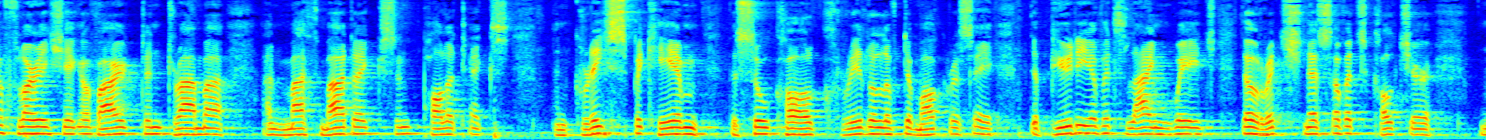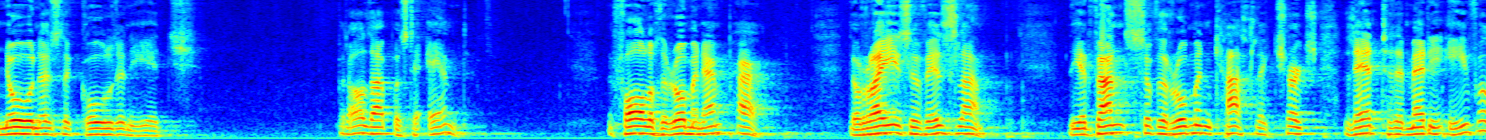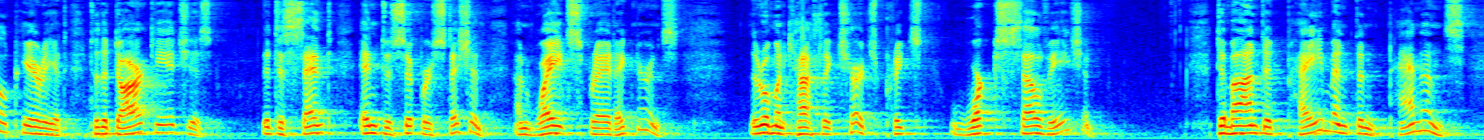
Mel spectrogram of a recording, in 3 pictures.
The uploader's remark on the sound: recorded at Templepatrick Reformed Church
